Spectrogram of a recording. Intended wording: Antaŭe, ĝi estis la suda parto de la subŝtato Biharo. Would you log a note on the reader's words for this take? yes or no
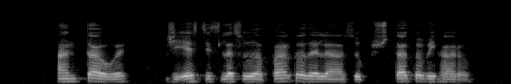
no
